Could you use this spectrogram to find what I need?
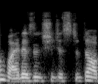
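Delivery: ordinary delivery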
